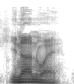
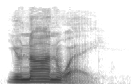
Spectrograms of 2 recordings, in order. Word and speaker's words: Unanue: What's it, how does he pronounce his name again? – I can't picture it right now. Spell it for me. – UNANUE. – Unanwe. – Unanwe. Unanwe.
